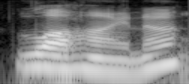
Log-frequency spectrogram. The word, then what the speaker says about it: Lahaina: Lahaina.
